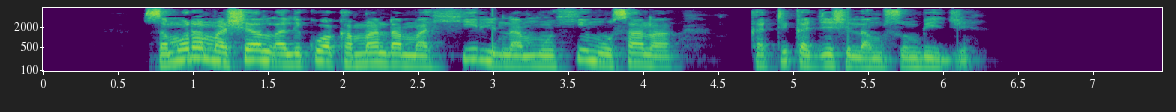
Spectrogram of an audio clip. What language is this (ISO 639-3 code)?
swa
